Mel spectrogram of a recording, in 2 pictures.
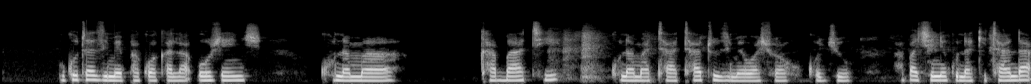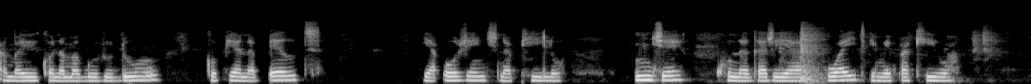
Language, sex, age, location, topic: Swahili, female, 18-24, Kisumu, health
